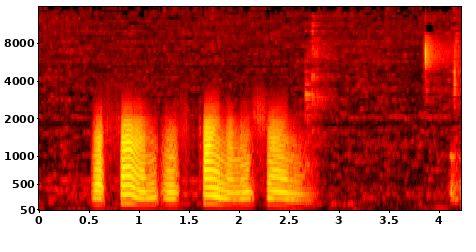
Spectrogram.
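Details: A spoken sentence ("The sun is finally shining") sounding muffled, quiet and narrow, with the lows cut like a telephone line. A single-sided-deaf MED-EL cochlear implant user matched it in his normal-hearing ear: cochlear implant simulation.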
